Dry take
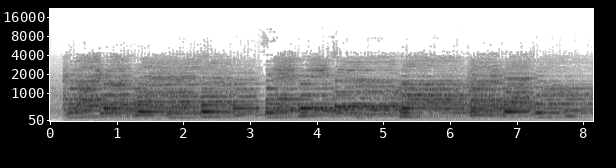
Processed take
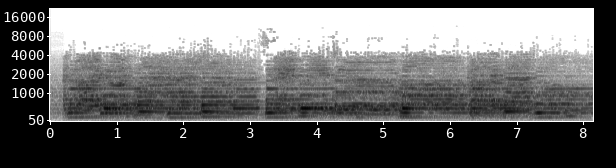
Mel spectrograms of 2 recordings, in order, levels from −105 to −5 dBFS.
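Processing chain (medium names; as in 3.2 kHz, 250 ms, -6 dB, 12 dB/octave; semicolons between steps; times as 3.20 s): comb 6.8 ms, depth 75%; trim +6.5 dB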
